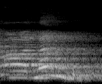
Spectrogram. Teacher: नाव के ऊपर विशेष बल पड़ रहा है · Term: बलाघात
